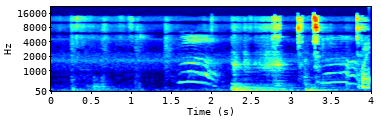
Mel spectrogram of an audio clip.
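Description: Light metallic clicks of a combination wrench on a valve rocker-arm lock nut of a Honda GX620 engine, the engine not running, as the nut is tightened against a feeler gauge. A short falling voice-like sound comes about halfway through, and there is a brief low rumble in the second half.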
